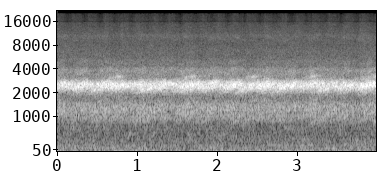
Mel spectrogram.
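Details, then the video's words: Abundant frogs calling at night after two wet years in a row, a dense, unbroken high-pitched chorus that hums steadily with slight pulsing throughout, no other sounds standing out. "Frog Songs: Na Mele o nā Paloka"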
